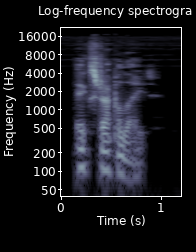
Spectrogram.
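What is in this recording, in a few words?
"extrapolate", Australian English; pronunciations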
